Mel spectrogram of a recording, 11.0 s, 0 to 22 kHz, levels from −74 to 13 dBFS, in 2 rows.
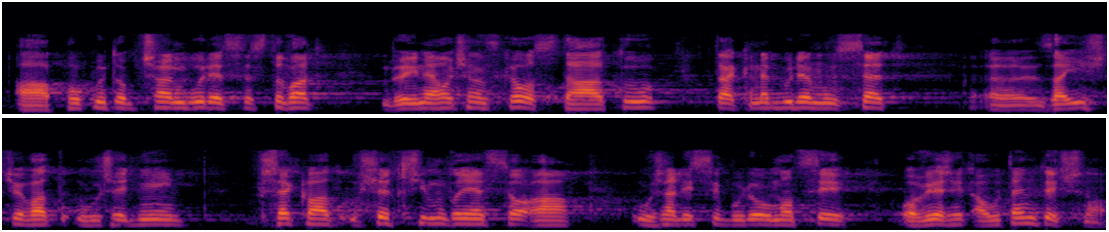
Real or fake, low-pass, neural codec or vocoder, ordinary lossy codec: fake; none; codec, 16 kHz, 4 kbps, X-Codec, HuBERT features, trained on general audio; none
